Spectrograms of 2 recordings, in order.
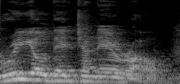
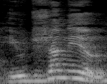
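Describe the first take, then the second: First: It is said with an American English accent. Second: It is said with a Brazilian Portuguese accent. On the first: The speaker calls it wrong. "Não há necessidade de você falar Rio de Janeiro. Quem vai fazer isso vai ser o americano" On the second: The speaker calls it right. "o sotaque, a pronúncia do português mesmo"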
